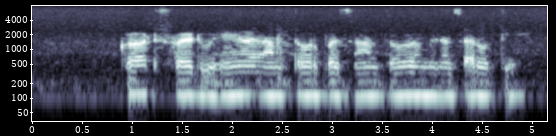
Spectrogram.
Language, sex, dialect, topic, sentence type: Hindi, male, Awadhi Bundeli, agriculture, statement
